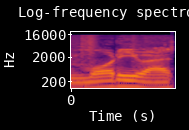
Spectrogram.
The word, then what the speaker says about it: Moriba: No tiene más pronunciación, Moriba.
